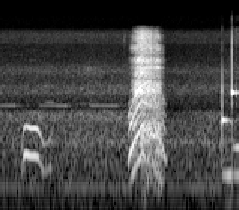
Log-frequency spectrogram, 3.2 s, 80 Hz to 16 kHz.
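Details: Eurasian eagle-owl at an Eifel nest, 13 March 2019, male delivering food to the female: one bent, nasal two-toned call, then a half-second harsh hissing screech, and a short click at the end.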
